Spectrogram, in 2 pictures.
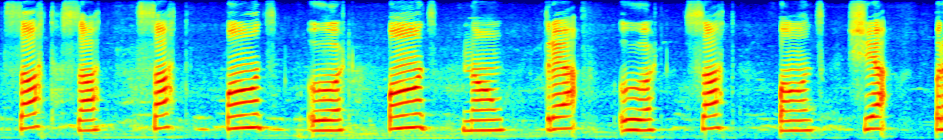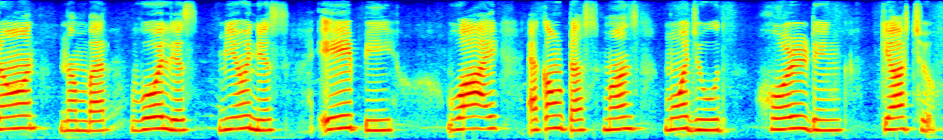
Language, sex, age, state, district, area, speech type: Kashmiri, female, 18-30, Jammu and Kashmir, Bandipora, rural, read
